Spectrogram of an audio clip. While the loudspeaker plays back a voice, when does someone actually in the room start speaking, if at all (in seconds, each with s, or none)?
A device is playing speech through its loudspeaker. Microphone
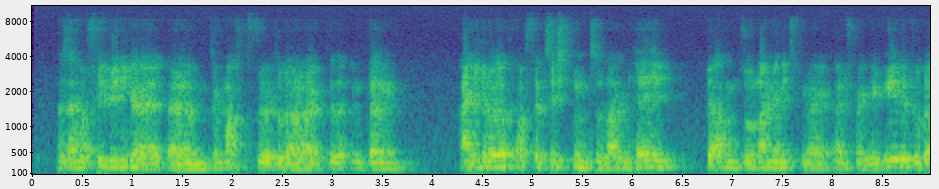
none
